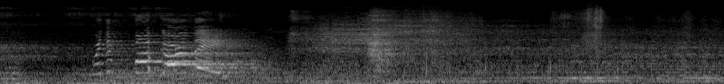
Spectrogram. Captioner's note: sighs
